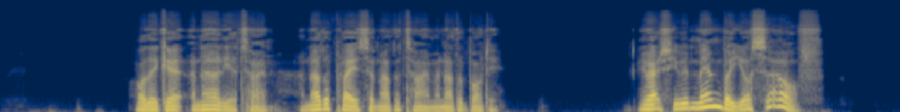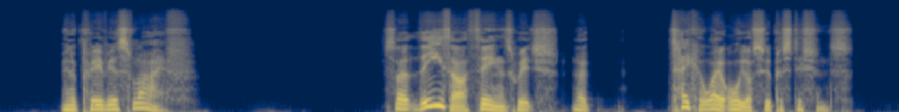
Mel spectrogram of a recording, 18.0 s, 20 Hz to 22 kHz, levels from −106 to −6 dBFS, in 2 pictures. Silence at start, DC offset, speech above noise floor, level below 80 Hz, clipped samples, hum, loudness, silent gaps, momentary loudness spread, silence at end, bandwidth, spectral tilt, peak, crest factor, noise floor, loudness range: 1.35 s; under 0.1%; 52 dB; -54 dBFS; under 0.1%; none; -25 LUFS; 8.53-8.74 s, 12.13-12.59 s; 17 LU; 0.55 s; 14 kHz; -6.5 dB/octave; -6 dBFS; 20 dB; -77 dBFS; 6 LU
